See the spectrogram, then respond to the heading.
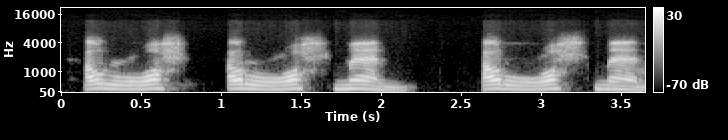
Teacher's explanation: Kalau ro yang tebal itu adalah getarannya adalah cukup satu.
